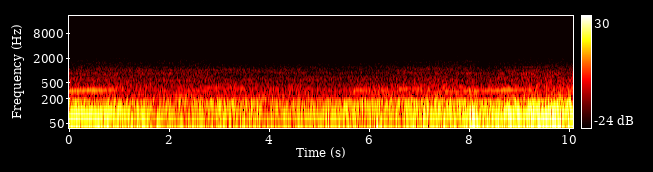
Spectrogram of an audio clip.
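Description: A 2017 Mazda Miata RF's 2.0-litre four-cylinder engine and road noise heard from inside the cabin while driving: a steady low rumble under a faint engine note. The engine note rises slowly and the sound grows louder over the last few seconds as the car accelerates.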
